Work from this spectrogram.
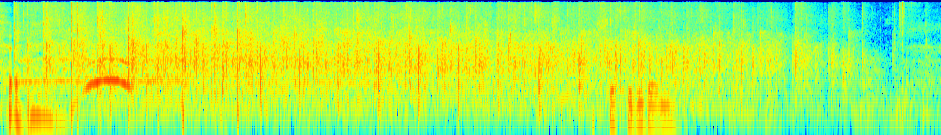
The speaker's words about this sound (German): Und jetzt möchte ich unsere wunderbaren äh, Geschwister nach vorne bitten, die sich entschieden haben für Jesus und die das heute öffentlich bezeugen. Halleluja. Gebt mal einen Applaus.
